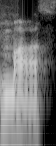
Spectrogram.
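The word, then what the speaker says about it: más: spell that for folks m-a-s that's it like in spanish like uh like taco bell's old slogan live live moss that's right which is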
